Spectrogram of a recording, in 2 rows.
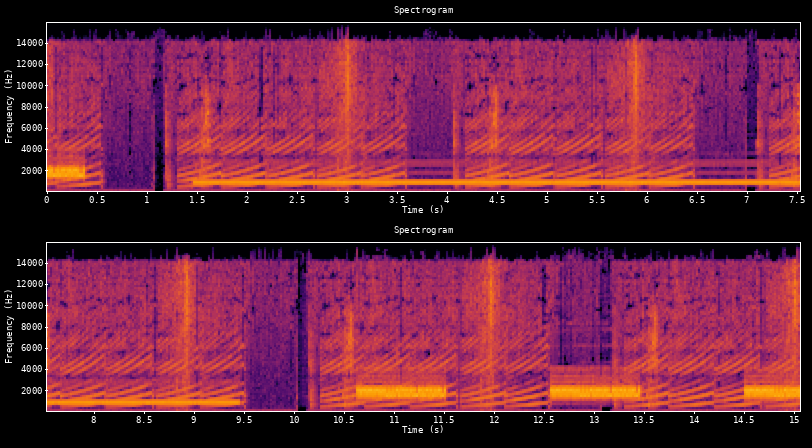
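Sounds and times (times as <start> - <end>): low hum: 1.0 - 10.4
two-tone alert signal: 1.3 - 9.5.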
